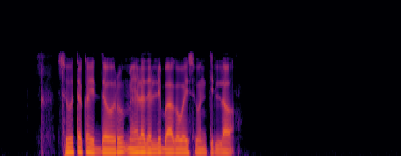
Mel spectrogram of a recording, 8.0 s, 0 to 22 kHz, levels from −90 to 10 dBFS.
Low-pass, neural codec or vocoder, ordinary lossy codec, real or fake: 5.4 kHz; none; none; real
